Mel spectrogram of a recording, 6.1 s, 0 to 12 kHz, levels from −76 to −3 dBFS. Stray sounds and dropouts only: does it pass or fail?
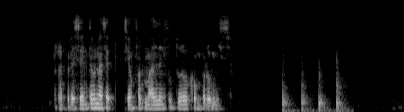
fail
